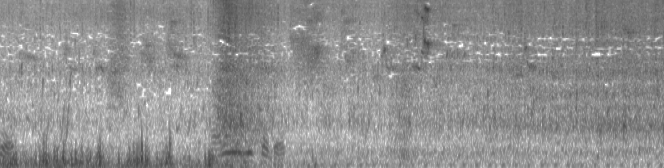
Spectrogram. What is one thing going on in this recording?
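Feeding fish splash and thrash at the surface of a pond.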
